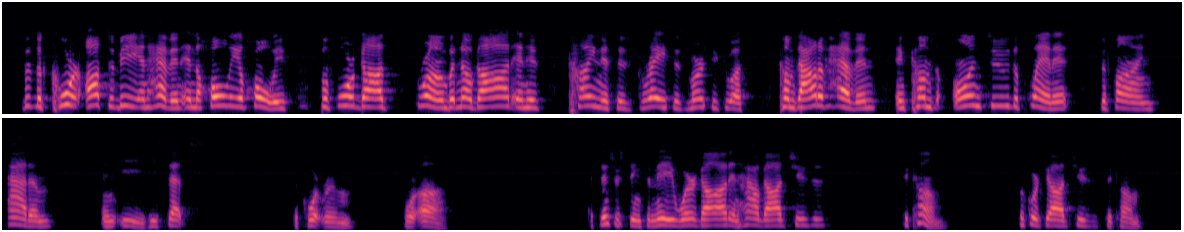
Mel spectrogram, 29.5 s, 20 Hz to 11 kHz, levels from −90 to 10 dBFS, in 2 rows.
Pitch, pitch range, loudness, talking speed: 235 Hz, 190-270 Hz, -24 LUFS, 130 wpm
